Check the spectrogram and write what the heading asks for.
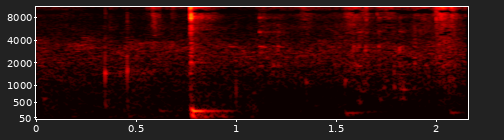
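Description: Earthenware pickling jar held upside down and knocked as fermented fish in rice flour is worked out of it: faint scrapes and ticks, and one short dull thud with a low ring about a second in.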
